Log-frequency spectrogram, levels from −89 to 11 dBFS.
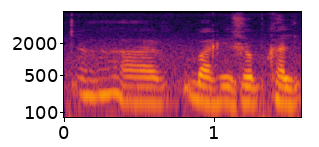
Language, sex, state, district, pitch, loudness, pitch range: Bengali, male, Tripura, West Tripura, 155 Hz, -17 LUFS, 155-170 Hz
